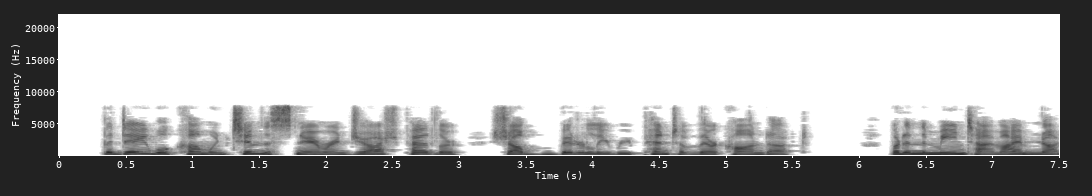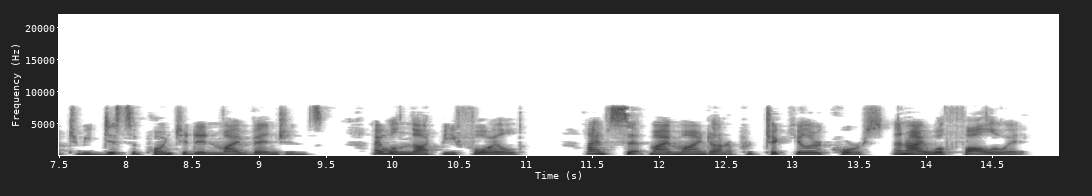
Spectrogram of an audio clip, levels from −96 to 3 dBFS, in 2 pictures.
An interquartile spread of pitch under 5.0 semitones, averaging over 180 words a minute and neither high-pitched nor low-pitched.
No: wide, 5.5 semitones; average, 190 wpm; medium, 180 Hz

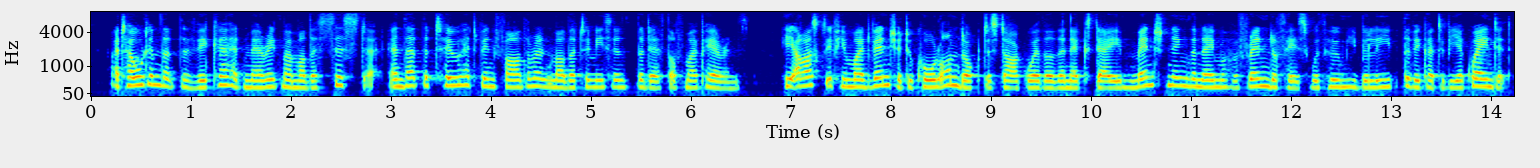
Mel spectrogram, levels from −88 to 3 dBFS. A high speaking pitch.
Yes: high, 215 Hz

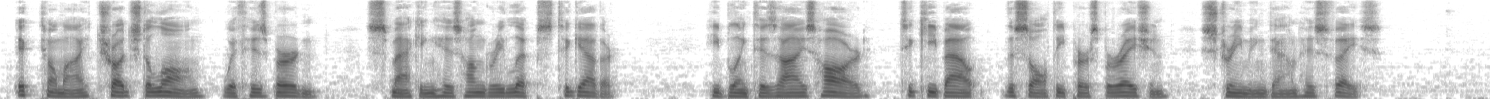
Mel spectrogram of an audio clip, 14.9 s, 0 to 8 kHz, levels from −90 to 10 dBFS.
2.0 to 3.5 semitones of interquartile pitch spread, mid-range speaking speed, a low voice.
No: narrow, 2.4 semitones; slow, 105 wpm; low, 100 Hz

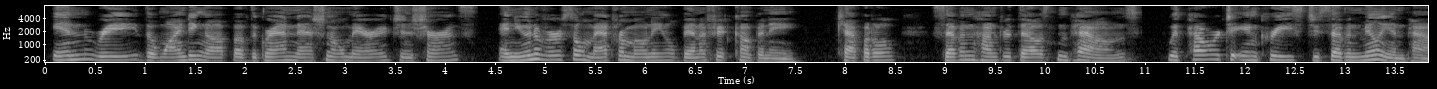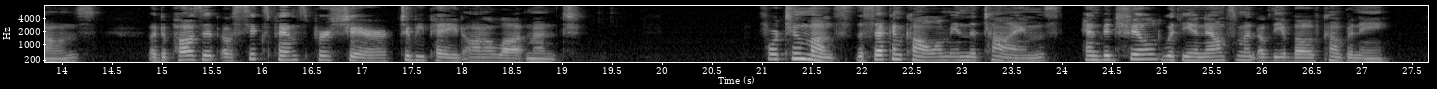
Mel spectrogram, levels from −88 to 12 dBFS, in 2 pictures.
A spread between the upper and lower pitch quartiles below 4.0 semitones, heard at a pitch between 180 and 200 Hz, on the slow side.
Yes: average, 3.6 semitones; medium, 185 Hz; slow, 115 wpm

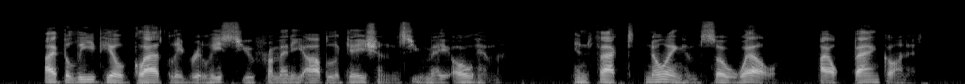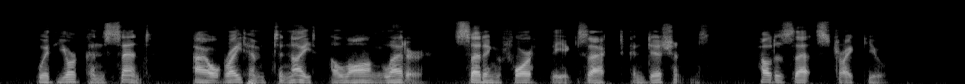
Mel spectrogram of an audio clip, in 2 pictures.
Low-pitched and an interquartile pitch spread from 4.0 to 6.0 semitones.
No: very low, 95 Hz; average, 2.7 semitones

